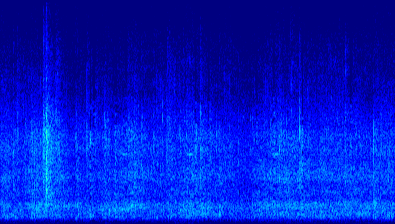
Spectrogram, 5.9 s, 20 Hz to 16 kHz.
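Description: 1/32-scale Carrera Digital slot cars running on the plastic track: a steady hiss of the small motors and pickups on the rails, with scattered light clicks.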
